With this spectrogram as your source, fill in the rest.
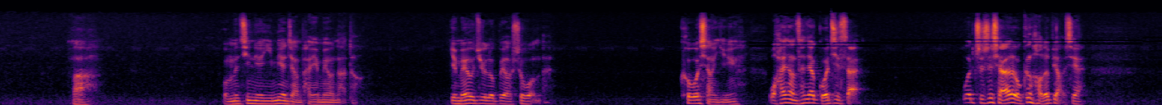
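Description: A young man speaks quietly and earnestly, close by.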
